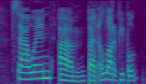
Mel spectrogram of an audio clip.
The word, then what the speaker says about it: Samhain: it's closer to salwin like sow like a cow and and for those of you uh listening to this uh via podcast uh Sawan is spelled s-a-m-h-a-i-n I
